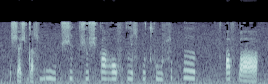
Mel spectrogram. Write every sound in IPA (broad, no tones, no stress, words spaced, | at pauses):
ʃɑ̰ʃdɑ̰ɬbu | ʃɪk ʃə˞ʃkɑɦɔf klɪɬpʊt͡sʼuɬ | ə | t͡sʼɑfɓɑ̰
